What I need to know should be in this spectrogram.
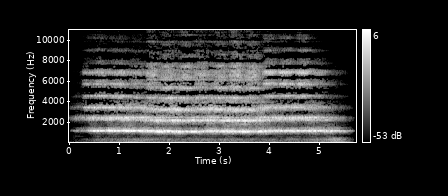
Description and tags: Creaking Metal - With Metallic Reverb
Squealing sound that switches between the left and the right speaker channels, making an eerie, metallic, and slightly distant effect.
This sound is a modification from the sound "Creaking Metal Desk".
Recorded with: Shure SM57 Dynamic Microphone.
Alien, Eerie, Effect, Metal, Sci-Fi, Squeaking, Squealing, Stress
